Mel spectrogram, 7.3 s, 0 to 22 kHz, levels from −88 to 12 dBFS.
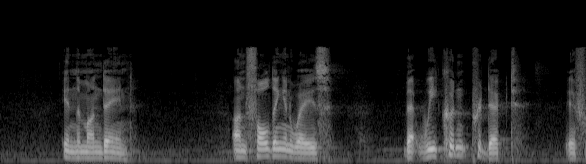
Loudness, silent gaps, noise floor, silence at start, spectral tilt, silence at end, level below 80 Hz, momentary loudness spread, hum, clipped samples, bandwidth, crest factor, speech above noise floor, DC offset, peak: -26 LUFS; none; -59 dBFS; 0.8 s; -5 dB/octave; 0 s; -60 dBFS; 12 LU; none; under 0.1%; 7.6 kHz; 20 dB; 34 dB; under 0.1%; -8 dBFS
